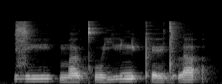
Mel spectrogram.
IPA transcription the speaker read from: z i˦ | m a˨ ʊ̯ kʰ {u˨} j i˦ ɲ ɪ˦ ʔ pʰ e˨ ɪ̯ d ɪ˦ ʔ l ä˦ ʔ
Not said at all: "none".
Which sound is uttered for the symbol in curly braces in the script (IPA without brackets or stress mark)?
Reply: u˨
